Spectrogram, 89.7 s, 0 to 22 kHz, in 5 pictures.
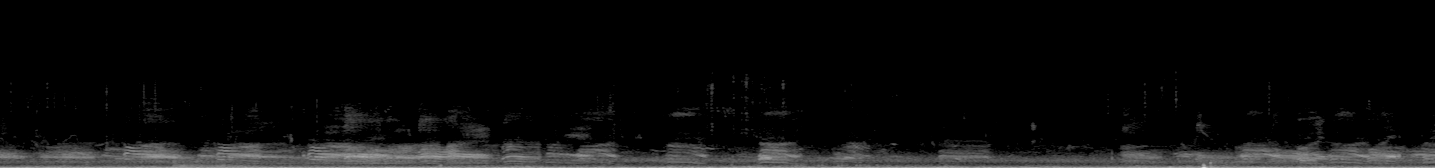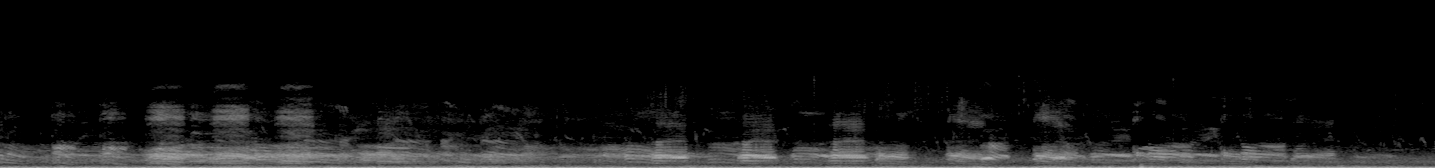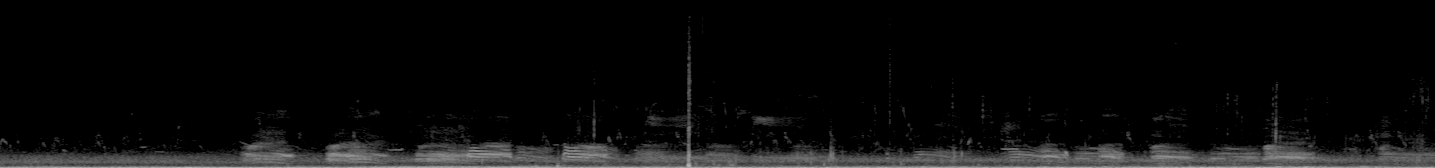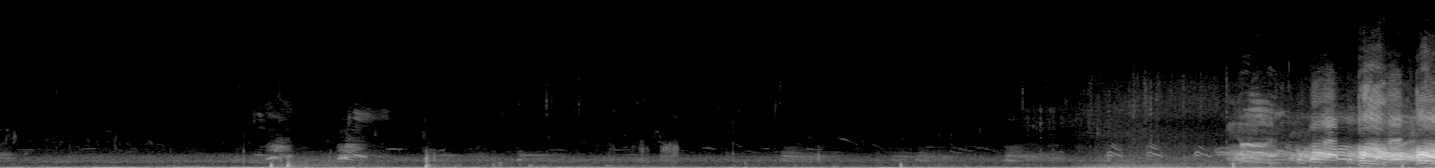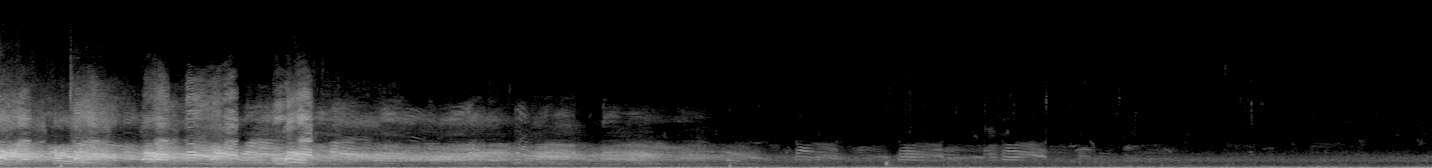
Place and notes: {
  "title": "Tempelhofer Feld, Berlin, Deutschland - dun crows gathering",
  "date": "2018-12-31 14:50:00",
  "description": "walking around, hundreds of dun crows (Nebelkähen) and a few rooks (Saatkrähen) gathering on this spot of Tempelhofer Feld. For not always clear reasons, e.g. fireworks, hikers clapping, they get very excited from time to time. Interesting variations of calls and other sounds.\n(Sony PCM D50, DPA4060)",
  "latitude": "52.48",
  "longitude": "13.40",
  "altitude": "48",
  "timezone": "Europe/Berlin"
}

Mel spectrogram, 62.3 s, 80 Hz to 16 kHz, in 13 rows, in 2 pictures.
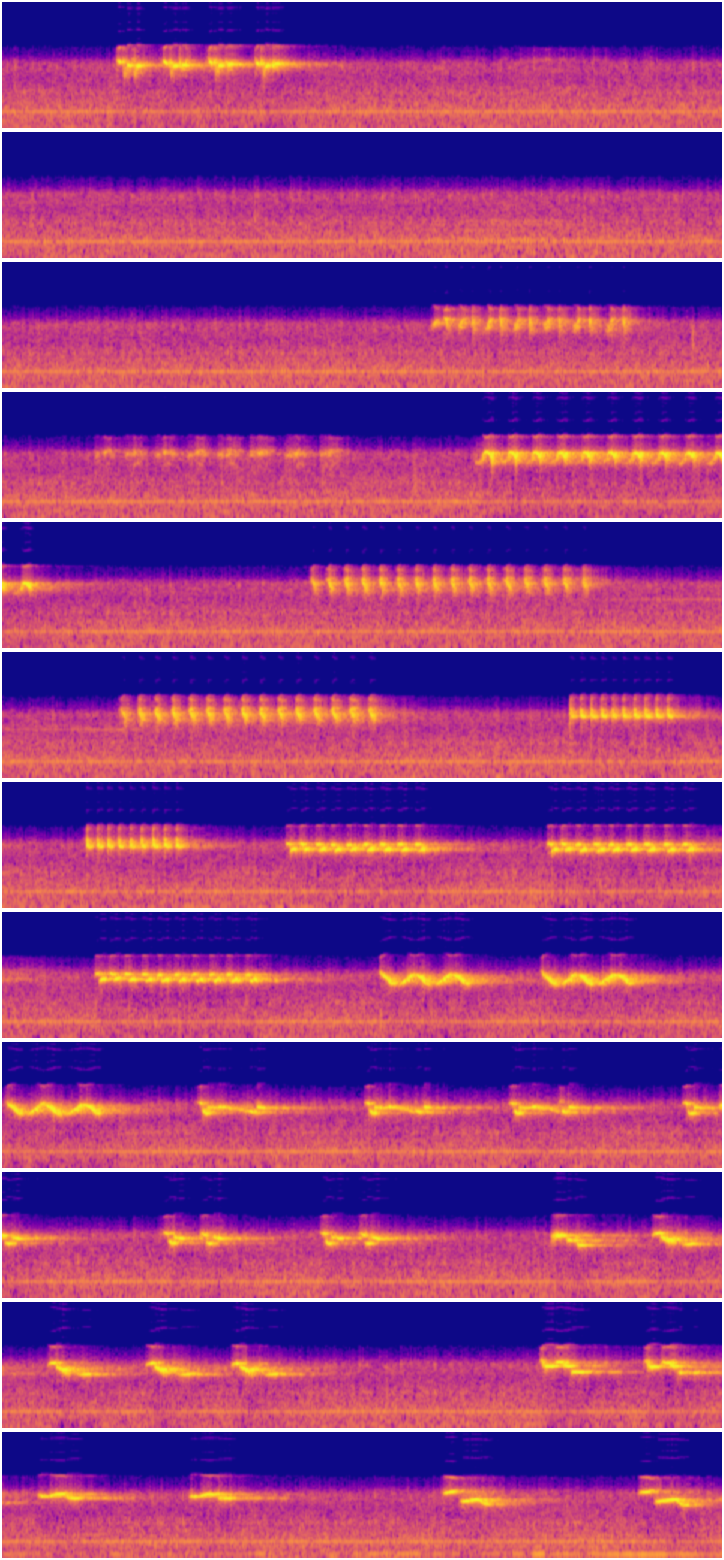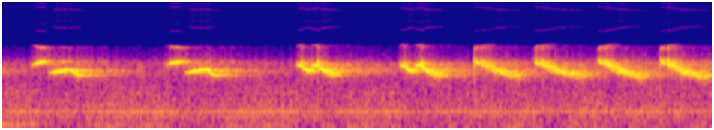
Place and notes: {
  "title": "jefferson ave, brooklyn",
  "date": "2010-06-04 02:15:00",
  "description": "bird singing and chirping various car-alarm-like-songs in brooklyn - with occasional street noises",
  "latitude": "40.68",
  "longitude": "-73.94",
  "altitude": "15",
  "timezone": "America/New_York"
}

